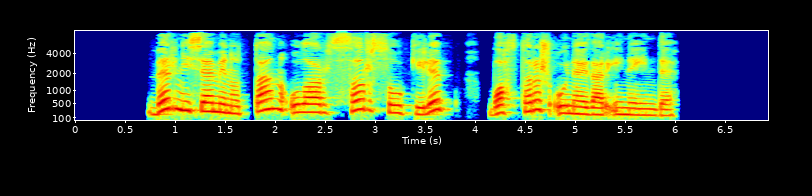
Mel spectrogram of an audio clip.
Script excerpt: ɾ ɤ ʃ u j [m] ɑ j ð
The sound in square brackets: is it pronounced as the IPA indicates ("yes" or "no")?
no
